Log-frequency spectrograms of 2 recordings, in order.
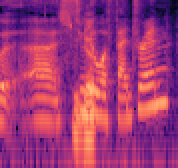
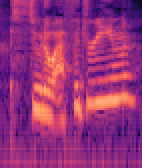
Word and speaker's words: pseudoephedrine: In the US, we tend to say something similar to pseudoephedrine. In the UK, they say something closer to pseudoephedrine.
